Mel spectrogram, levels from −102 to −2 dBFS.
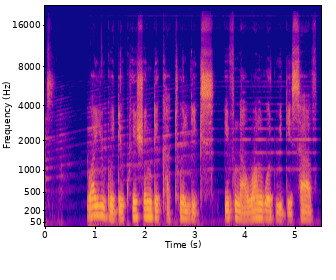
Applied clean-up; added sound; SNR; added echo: neural mask model RNNoise.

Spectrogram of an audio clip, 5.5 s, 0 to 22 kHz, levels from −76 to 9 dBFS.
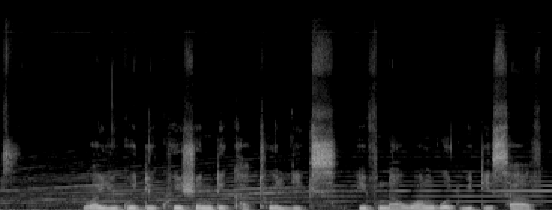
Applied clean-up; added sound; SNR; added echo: none; Alarm; 20 dB; none.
